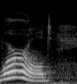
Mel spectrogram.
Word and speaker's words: world: work and world is they are spelled with an O but it doesn't really sound like an O that o R has an O sound same as in the word bird or heard that's the past tense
